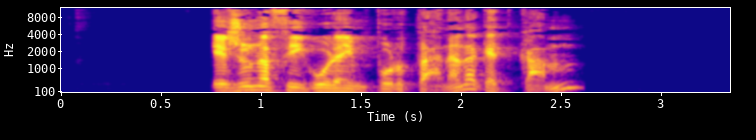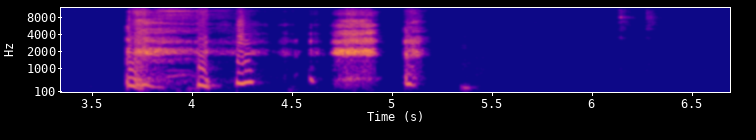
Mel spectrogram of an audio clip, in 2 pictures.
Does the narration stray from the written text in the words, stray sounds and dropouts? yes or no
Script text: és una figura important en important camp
yes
